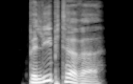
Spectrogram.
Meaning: inflection of beliebt: 1. strong/mixed nominative/accusative feminine singular comparative degree 2. strong nominative/accusative plural comparative degree
- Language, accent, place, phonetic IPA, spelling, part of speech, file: German, Germany, Berlin, [bəˈliːptəʁə], beliebtere, adjective, De-beliebtere.ogg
